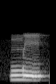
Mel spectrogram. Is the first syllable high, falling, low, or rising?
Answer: low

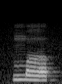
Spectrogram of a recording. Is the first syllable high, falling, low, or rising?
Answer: low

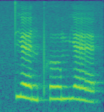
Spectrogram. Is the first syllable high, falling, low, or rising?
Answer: falling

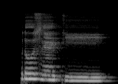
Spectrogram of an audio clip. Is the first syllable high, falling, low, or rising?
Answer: high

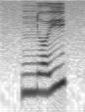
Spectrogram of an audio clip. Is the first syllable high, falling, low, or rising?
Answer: rising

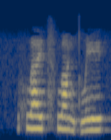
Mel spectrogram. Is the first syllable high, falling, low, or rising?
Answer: high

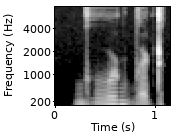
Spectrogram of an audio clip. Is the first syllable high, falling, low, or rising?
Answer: rising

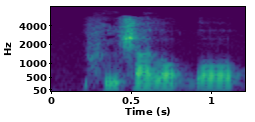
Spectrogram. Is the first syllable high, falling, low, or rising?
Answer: high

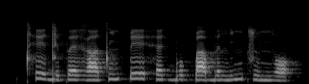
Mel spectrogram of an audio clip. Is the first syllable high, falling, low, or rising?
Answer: falling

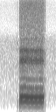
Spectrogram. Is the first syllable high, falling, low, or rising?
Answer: high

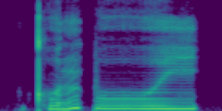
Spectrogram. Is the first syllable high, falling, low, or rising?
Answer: rising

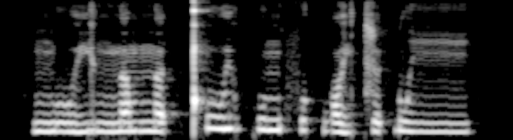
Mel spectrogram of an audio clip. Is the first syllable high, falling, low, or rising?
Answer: low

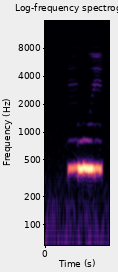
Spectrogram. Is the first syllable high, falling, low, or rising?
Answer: high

